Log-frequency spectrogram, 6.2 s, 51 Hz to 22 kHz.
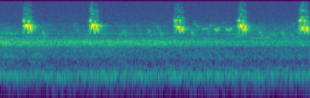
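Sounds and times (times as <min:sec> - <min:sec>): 
house sparrow (Passer domesticus) sharp chirps: 0:00.4 - 0:00.8, 0:03.5 - 0:05.1, 0:05.9 - 0:06.2.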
